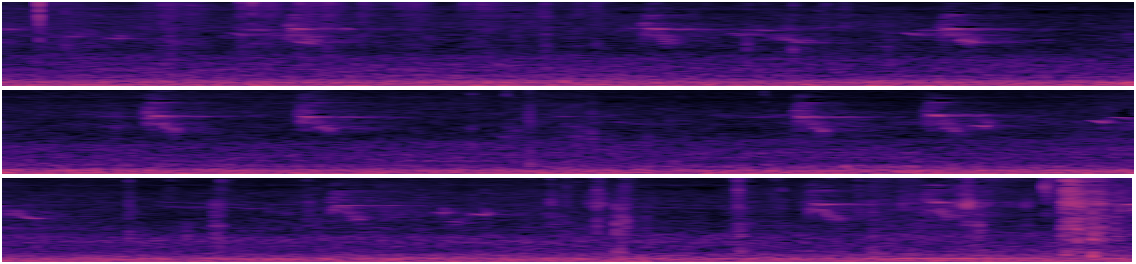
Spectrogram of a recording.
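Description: A bird chirping repeatedly, short downward-sweeping chirps about once a second, over a steady low rumble. A sharp knock comes near the end.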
